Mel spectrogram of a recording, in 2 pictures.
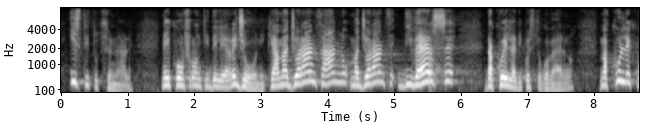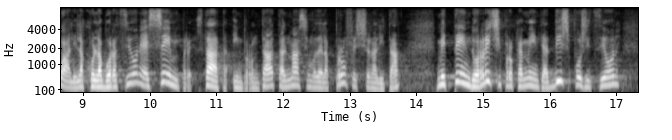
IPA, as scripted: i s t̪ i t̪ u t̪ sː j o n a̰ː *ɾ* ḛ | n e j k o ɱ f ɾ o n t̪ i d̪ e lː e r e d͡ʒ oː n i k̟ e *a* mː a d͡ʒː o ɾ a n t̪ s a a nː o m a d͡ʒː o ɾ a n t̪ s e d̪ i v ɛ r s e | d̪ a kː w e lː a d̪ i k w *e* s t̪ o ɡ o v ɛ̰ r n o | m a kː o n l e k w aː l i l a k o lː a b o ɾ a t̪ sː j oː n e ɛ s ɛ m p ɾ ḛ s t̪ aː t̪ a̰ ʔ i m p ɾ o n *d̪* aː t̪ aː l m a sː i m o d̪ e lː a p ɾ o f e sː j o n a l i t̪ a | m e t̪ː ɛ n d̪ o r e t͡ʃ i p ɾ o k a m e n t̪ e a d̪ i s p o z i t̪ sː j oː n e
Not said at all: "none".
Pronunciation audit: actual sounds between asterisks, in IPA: l, a, e, t̪

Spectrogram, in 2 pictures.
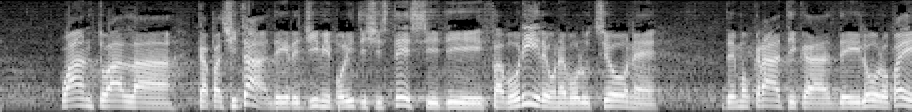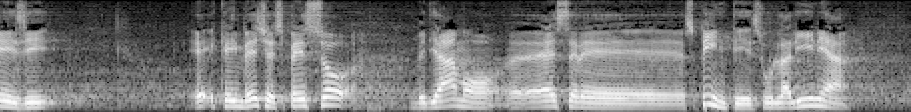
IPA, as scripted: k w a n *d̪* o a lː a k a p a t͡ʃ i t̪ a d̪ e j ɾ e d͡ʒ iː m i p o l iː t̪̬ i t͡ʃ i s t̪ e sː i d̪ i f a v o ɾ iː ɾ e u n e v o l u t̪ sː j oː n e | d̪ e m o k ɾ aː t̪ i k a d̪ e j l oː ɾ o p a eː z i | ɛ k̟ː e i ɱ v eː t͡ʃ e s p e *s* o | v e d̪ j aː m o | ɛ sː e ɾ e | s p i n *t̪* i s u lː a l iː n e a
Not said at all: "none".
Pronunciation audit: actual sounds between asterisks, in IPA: t̪, sː, t̪

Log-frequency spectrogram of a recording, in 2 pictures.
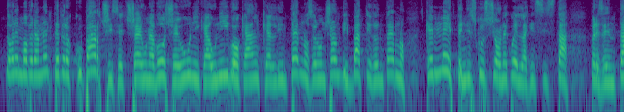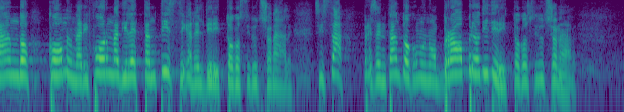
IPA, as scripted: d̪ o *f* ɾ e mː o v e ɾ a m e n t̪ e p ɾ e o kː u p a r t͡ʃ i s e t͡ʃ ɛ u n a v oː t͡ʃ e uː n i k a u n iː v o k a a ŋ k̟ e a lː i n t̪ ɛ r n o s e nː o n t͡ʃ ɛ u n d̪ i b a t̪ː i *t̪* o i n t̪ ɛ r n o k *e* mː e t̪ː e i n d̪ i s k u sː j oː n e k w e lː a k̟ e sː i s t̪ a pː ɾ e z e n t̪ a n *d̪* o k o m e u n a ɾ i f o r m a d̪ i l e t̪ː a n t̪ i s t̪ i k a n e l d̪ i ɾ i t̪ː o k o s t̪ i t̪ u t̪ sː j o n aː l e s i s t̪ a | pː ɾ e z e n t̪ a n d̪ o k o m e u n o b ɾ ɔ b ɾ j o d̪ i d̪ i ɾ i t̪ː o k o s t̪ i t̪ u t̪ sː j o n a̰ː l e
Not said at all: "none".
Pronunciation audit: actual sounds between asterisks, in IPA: v, t̪, e, d̪

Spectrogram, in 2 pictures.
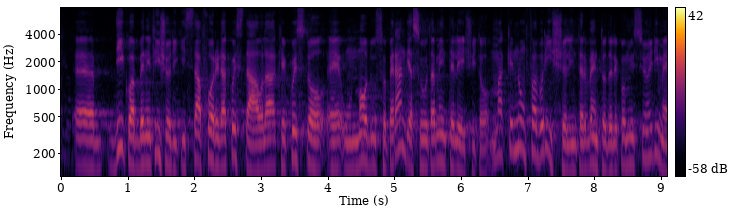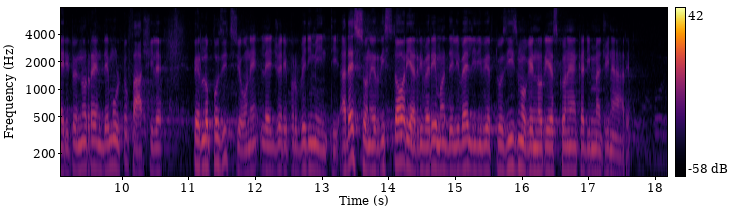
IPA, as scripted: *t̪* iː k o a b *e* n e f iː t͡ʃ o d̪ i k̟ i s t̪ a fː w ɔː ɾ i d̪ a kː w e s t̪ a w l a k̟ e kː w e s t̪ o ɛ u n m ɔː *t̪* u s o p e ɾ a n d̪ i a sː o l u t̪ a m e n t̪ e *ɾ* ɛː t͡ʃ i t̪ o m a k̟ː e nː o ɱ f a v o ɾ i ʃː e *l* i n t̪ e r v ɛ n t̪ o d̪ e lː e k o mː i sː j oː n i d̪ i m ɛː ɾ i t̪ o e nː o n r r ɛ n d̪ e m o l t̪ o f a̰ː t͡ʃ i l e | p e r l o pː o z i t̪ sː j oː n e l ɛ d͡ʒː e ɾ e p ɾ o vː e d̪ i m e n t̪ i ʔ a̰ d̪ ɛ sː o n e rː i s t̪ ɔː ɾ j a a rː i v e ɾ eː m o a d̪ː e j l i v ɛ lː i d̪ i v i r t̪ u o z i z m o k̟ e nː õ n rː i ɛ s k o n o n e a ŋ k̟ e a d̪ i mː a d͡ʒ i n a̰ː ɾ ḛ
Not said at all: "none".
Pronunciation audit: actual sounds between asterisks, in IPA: d̪, e, d̪, l, l

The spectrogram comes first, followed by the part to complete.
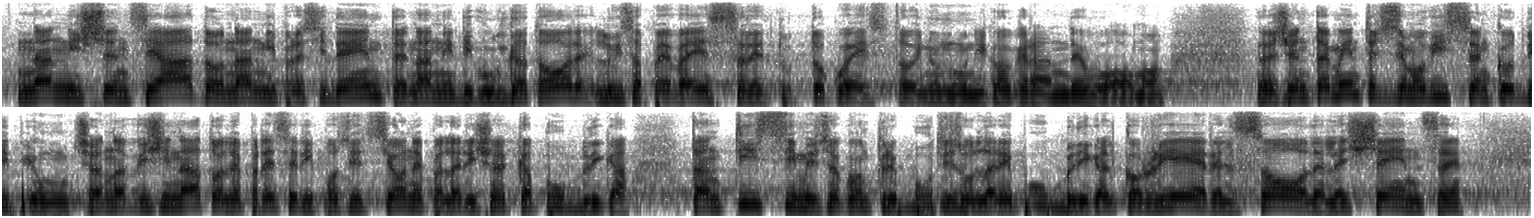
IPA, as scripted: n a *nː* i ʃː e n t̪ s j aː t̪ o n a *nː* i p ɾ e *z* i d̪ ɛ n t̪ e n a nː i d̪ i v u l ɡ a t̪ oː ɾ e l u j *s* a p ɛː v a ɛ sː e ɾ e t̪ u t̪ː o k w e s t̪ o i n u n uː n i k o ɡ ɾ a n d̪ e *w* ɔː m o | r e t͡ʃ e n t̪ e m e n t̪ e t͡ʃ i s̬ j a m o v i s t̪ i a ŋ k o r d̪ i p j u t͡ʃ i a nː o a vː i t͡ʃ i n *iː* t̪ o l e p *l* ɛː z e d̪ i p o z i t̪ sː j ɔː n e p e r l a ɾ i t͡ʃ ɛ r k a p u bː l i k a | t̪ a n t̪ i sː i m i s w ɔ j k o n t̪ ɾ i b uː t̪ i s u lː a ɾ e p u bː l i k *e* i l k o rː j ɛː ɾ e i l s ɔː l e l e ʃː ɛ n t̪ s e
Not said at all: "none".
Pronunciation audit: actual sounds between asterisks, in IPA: nː, nː, s, s, w, aː, ɾ, a

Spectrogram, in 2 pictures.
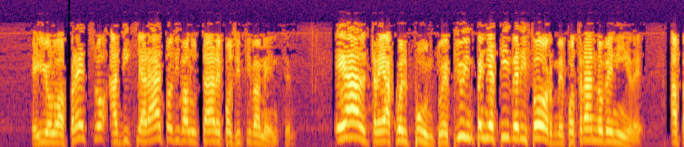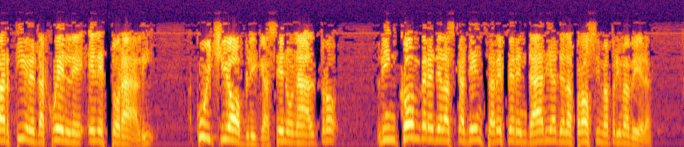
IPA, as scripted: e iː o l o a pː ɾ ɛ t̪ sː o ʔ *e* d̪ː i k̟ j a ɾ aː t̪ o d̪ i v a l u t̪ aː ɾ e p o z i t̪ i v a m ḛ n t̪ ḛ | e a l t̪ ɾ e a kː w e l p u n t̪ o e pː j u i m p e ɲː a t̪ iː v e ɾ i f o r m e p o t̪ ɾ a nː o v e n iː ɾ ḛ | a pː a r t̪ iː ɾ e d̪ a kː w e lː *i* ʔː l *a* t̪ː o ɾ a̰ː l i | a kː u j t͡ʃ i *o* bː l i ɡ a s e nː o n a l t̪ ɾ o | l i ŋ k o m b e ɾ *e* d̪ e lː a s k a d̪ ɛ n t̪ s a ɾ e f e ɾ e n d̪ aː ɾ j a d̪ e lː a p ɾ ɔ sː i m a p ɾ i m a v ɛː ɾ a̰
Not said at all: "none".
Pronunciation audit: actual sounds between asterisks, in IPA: a, e, e, ɔ, e

